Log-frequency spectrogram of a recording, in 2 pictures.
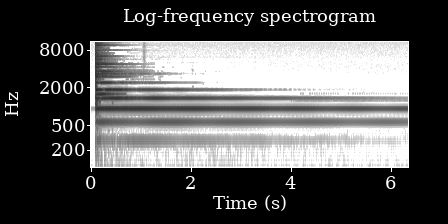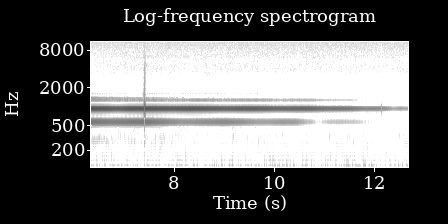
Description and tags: chimes a#3 ff 1
Instrument: Orchestral Chimes/Tubular Bells, Chromatic- C3-F4
Note: A# (Bb), Octave 1
Volume: Fortissimo (FF)
RR Var: 1
Mic Setup: 6 SM-57's: 4 in Decca Tree (side-stereo pair-side), 2 close
orchestra, chimes, decca-tree, sample, bells, music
